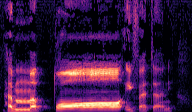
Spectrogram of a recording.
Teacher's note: It means you don't read the ta, instead you double the ta.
